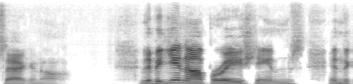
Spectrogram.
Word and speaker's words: Saguenay: It's Saginaw. It's not spelled Saginaw, but it's pronounced Saginaw.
